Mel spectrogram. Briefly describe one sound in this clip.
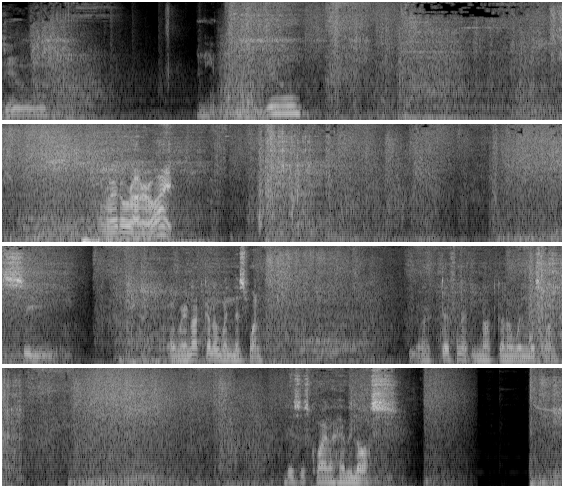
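Weapons clash and spells burst in a fast battle.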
